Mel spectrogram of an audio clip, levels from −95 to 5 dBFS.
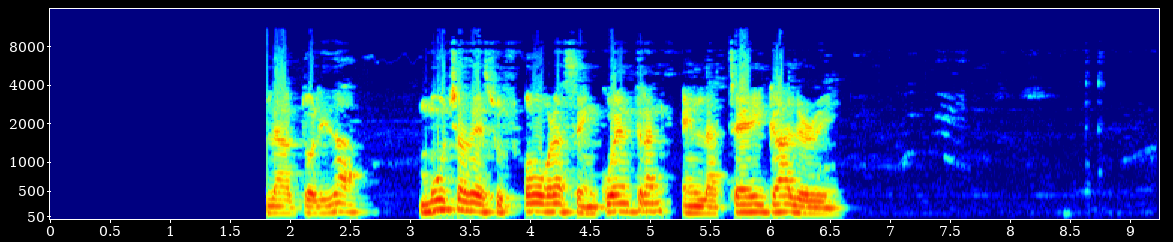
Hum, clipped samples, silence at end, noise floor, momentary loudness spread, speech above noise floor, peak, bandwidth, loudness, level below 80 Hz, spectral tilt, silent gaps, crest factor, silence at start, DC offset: none; under 0.1%; 2.65 s; -74 dBFS; 9 LU; 62 dB; 0 dBFS; 8.6 kHz; -13 LUFS; -54 dBFS; -7 dB/octave; none; 14 dB; 1.8 s; under 0.1%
